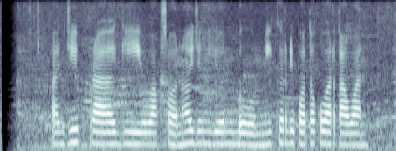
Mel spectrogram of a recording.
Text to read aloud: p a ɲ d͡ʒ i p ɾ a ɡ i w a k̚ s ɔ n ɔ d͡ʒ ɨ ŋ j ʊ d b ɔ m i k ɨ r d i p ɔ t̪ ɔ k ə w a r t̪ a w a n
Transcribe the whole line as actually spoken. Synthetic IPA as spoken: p a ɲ d͡ʒ i p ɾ a ɡ i w a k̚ s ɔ n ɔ d͡ʒ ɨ ŋ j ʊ n b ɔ m i k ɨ r d i p ɔ t̪ ɔ k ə w a r t̪ a w a n

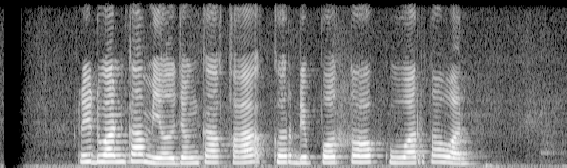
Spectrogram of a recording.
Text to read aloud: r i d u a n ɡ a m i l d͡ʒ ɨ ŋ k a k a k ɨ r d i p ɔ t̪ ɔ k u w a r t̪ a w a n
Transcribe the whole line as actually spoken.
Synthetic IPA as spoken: r i d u a n k a m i l d͡ʒ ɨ ŋ k a k a k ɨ r d i p ɔ t̪ ɔ k u w a r t̪ a w a n

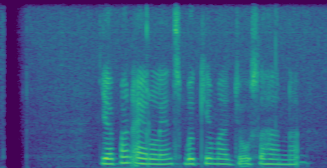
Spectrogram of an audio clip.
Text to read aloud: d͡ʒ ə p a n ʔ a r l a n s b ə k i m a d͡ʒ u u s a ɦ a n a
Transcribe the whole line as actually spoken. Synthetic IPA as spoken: d͡ʒ a p a n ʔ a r l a n s b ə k i m a d͡ʒ u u s a ɦ a n a

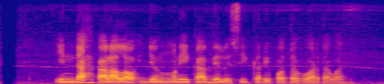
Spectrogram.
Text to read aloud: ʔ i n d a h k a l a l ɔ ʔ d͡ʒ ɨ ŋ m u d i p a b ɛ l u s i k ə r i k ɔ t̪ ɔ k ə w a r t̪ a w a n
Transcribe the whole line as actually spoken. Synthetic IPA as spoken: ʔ i n d a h k a l a l ɔ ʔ d͡ʒ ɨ ŋ m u n i k a b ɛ l u s i k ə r i p ɔ t̪ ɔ k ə w a r t̪ a w a n

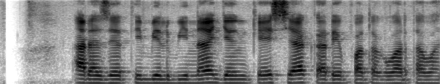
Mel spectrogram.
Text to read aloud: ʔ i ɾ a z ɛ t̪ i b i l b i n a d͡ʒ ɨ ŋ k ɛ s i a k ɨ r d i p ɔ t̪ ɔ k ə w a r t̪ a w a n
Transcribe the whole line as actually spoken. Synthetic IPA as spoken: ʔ a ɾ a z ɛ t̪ i b i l b i n a d͡ʒ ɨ ŋ k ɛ s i a k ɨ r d i p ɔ t̪ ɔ k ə w a r t̪ a w a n

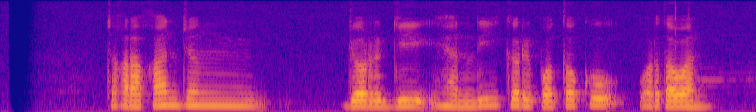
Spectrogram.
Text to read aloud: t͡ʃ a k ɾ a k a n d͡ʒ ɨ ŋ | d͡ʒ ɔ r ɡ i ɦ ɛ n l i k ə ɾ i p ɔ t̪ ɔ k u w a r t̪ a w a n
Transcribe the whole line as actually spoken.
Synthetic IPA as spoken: t͡ʃ a k ɾ a k a n d͡ʒ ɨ ŋ | d͡ʒ ɔ r ɡ i ɦ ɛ n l i k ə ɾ i p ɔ t̪ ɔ k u w a r t̪ a w a n

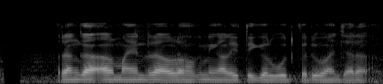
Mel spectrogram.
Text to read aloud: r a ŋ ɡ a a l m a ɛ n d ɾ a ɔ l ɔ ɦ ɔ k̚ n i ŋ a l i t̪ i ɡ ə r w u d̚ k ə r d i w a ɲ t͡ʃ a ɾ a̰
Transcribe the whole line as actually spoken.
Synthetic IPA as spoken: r a ŋ ɡ a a l m a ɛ n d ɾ a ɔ l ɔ ɦ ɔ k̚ n i ŋ a l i t̪ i ɡ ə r w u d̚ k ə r d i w a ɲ t͡ʃ a ɾ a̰

